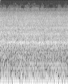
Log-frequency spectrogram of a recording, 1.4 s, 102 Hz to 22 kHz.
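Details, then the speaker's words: 2005 Ford F150, broken-into truck, warm at 180°F idle: low, slightly uneven pulse, no clear miss. No trouble codes, but fuel trim 18% lean and manifold pressure 9 inHg; owner suspects a major vacuum/air leak, to smoke test. "Oo, it's running kind of lean. Got a fuel trim at 18%."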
